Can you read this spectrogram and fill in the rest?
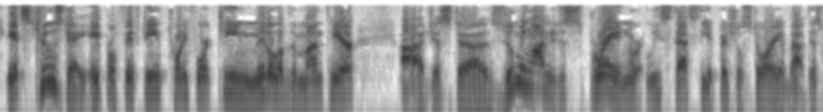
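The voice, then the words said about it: Raspy, hoarse voice. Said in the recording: “Pardon me, my throat is raspy. ... I got allergies this morning”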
